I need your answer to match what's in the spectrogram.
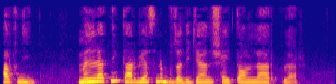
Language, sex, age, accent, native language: Uzbek, female, 18-24, Qashqadaryo, Uzbek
